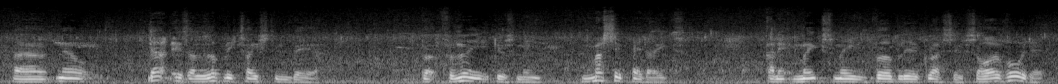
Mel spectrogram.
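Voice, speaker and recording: A man with a British accent talks at a medium pitch and a moderate pace. His pitch varies in an ordinary way, and there is noticeable background noise. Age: 70s. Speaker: beer reviewer, vlogger. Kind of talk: casual product review. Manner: halting with fillers.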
